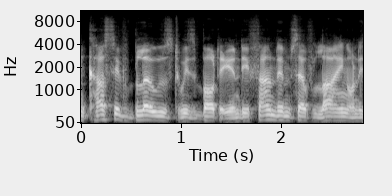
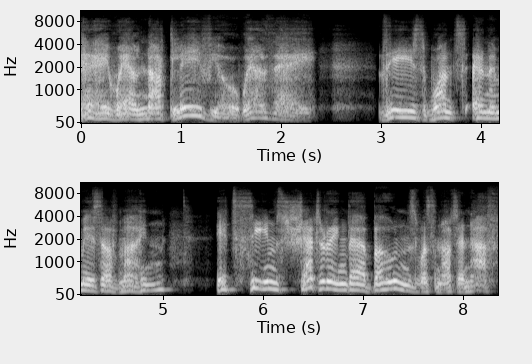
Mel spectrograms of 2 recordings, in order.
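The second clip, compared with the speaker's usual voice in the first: rough rasping stage whisper, pitched up; 6 semitones higher than usual. Reading a novel aloud, a character whispering to a fallen warrior: rasping whisper. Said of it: "In a rasping voice, she whispered".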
